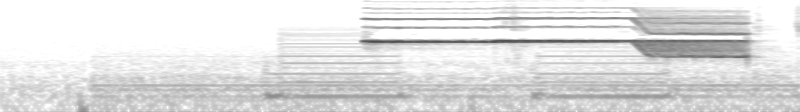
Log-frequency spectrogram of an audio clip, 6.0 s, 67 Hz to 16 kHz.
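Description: iPhone timer alarm going off: loud electronic tones that come in about two seconds in and stop just before the end, at the 20-minute charging test's end.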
